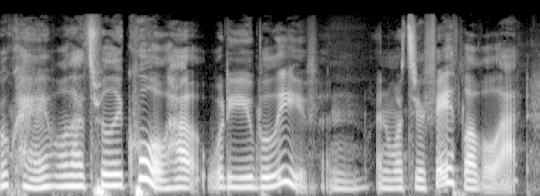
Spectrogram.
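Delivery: ordinary talk, nothing marked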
